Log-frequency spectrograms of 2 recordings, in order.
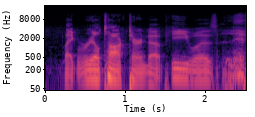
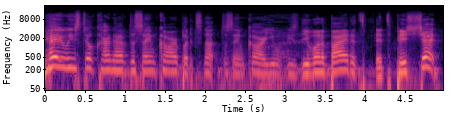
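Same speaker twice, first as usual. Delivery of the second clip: much higher, louder salesman voice; mock Chevy sales pitch; 9 semitones higher, 6 dB louder than usual. Chevy pitching its knockoff car, mock salesman. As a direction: play a shady car salesman. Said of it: "Chevy's attempt at being like".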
